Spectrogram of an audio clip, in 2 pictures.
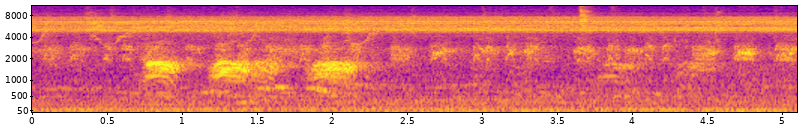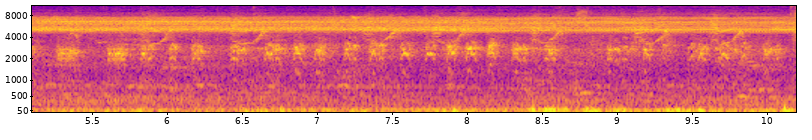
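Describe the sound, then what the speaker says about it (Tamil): A cicada sits on a tree branch outdoors, giving a steady, continuous high-pitched buzzing drone that holds through the whole stretch, with a few brief louder chirps early on and faint bird calls in the background. "சில்லுவண்டினுடைய ஒலிகளை பார்த்திங்கன்னா குறைஞ்சிருச்சு"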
